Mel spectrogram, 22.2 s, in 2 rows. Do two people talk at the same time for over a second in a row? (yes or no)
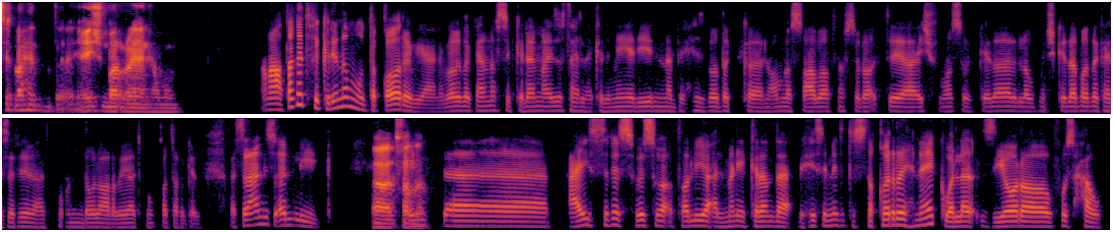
no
